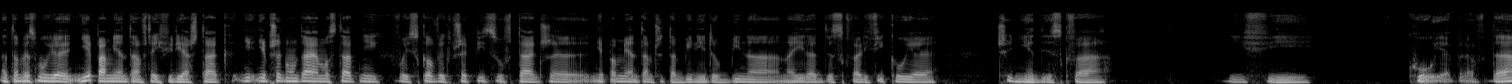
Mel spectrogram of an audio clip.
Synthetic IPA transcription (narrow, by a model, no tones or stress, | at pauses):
nat̪ɔmʲjast̪muvʲjɛɲɛpamʲjɛnt̪amft̪ɛjxfʲilʲiaʂt̪akɲɛɲɛpʂɛɡlɔ̃nd̪awɛmɔst̪at̪ɲiɣvɔjskɔvɘxpʂɛpʲisuft̪aɡʐɛɲɛ̰pamʲjɛ̰nt̪amt͡ʂɘt̪abʲilʲḭɾubʲinana̰ḭlɛd̪ɘskfalʲifʲikujɛ | t͡ʂɘɲɛd̪ɘskfa | lʲifʲi | kʰṵjɛ̰pɾa̰vd̪a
